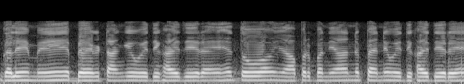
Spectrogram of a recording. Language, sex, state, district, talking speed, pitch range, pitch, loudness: Hindi, male, Haryana, Charkhi Dadri, 230 wpm, 180-190 Hz, 185 Hz, -10 LUFS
